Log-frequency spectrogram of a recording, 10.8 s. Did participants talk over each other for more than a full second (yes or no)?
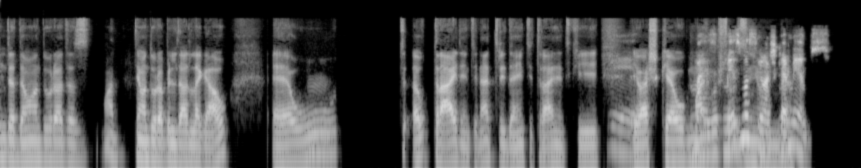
yes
